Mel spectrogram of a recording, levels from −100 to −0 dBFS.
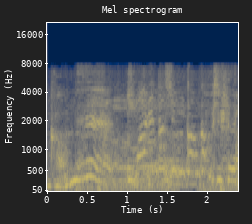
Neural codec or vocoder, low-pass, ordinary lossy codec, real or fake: vocoder, 24 kHz, 100 mel bands, Vocos; 7.2 kHz; Opus, 16 kbps; fake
